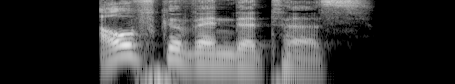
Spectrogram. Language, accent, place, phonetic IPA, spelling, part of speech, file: German, Germany, Berlin, [ˈaʊ̯fɡəˌvɛndətəs], aufgewendetes, adjective, De-aufgewendetes.ogg
- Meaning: strong/mixed nominative/accusative neuter singular of aufgewendet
